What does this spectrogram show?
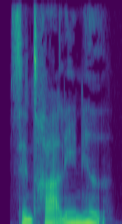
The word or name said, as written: centralenhed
